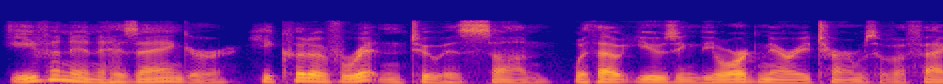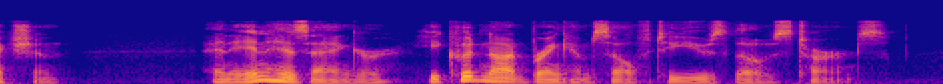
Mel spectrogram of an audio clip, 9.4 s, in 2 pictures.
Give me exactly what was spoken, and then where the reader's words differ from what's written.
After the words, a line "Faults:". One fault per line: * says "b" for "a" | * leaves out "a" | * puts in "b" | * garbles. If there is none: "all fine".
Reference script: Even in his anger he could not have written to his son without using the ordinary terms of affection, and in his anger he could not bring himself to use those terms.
Even in his anger he could have written to his son without using the ordinary terms of affection, and in his anger he could not bring himself to use those terms.
Faults:
* leaves out "not"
